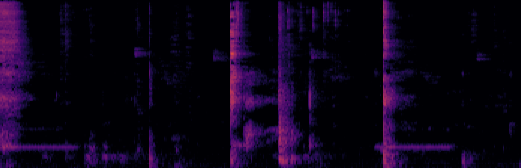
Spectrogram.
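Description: Metal fork clinking and scraping against a glass bowl while picking up pieces of egg: a few sharp clinks, two of them leaving a short ringing tone of about a second.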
